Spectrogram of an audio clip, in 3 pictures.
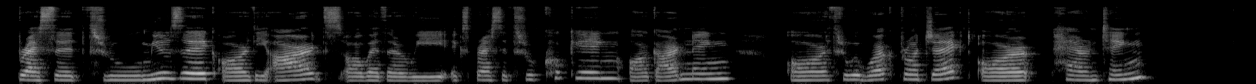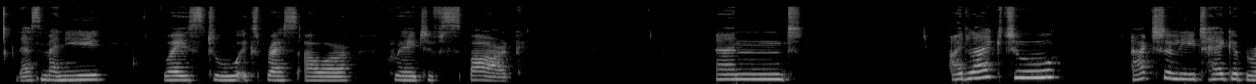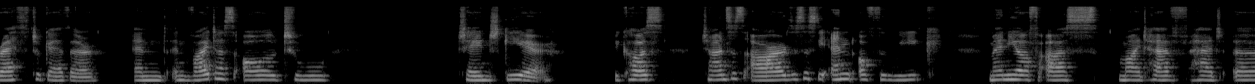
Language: English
